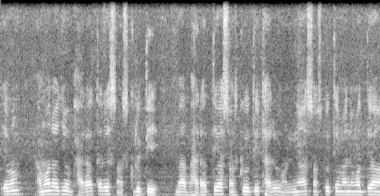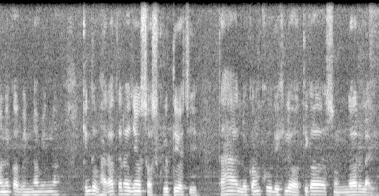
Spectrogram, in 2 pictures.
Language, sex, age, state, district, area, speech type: Odia, male, 18-30, Odisha, Nuapada, urban, spontaneous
